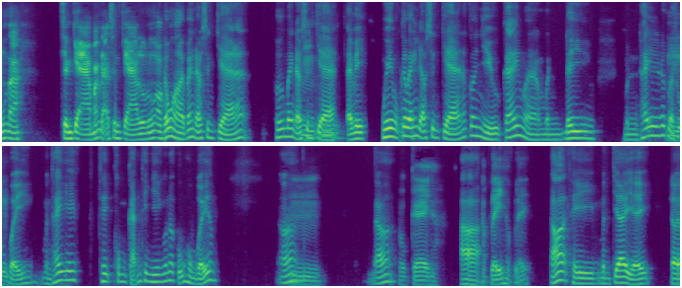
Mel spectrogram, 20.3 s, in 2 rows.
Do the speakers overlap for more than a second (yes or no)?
no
